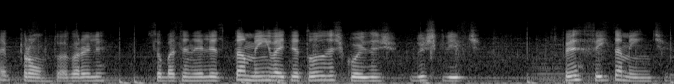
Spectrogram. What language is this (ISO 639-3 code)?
por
